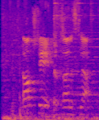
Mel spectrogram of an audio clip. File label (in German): Polizist, Stimmproben; LO SVU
